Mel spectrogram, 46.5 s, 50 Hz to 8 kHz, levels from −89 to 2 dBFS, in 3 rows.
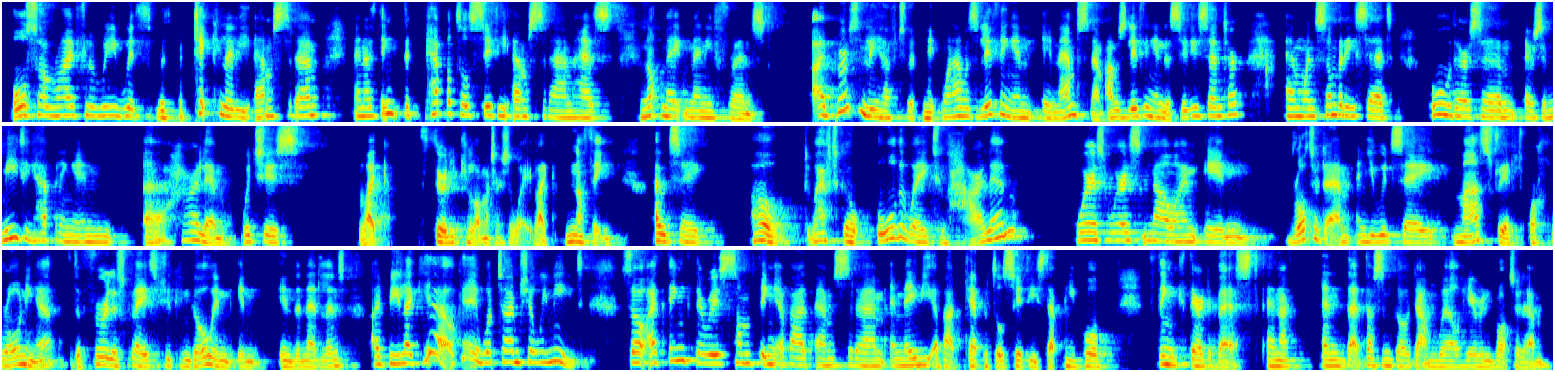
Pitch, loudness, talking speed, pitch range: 175 Hz, -25 LUFS, 175 wpm, 155-210 Hz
